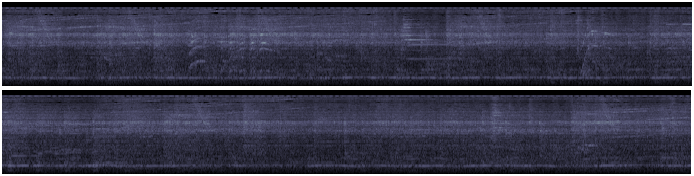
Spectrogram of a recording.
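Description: A kart's boost roars in bursts.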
